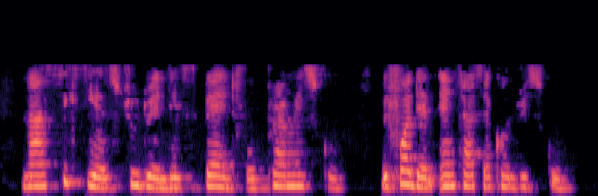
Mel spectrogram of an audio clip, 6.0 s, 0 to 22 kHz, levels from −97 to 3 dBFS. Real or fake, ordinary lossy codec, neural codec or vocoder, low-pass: real; MP3, 32 kbps; none; 5.4 kHz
